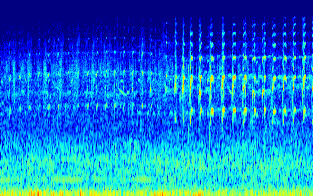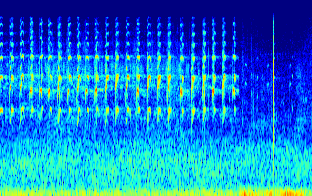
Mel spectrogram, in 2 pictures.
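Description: A bird calling a fast, even run of repeated chirps, about six a second. It starts about three seconds in and keeps up for some seven seconds before stopping.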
